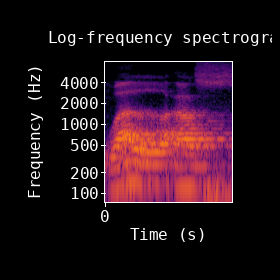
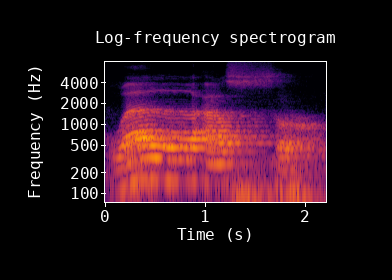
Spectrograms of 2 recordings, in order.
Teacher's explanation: Huruf ra terakhir ketika membaca surat Al-Asr itu banyak orang yang menghilangkan huruf ra dan itu fatal kesalahannya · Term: suara takrirnya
